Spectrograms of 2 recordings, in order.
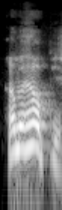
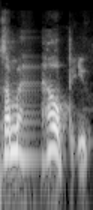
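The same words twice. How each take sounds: First: Repeated louder for emphasis; emphatic repeat. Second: Said in the usual way. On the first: Retold or imitated. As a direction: make the promise land this time. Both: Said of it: "He says, he says".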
